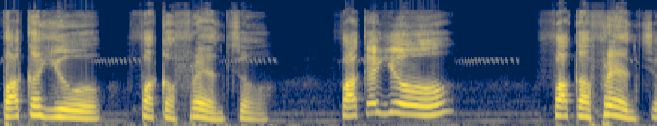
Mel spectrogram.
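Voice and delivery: low, loud fake French accent; mock French accent. Streamer mocks French speakers in a loud fake French accent. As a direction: growl it like a cartoon Frenchman. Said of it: "mock French accent on fuck a French".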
